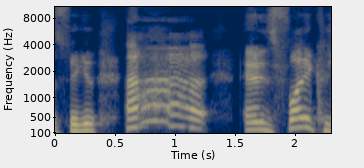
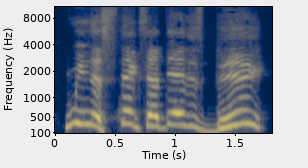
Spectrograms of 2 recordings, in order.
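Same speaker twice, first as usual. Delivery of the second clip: a much higher, louder mock-astonished delivery; 11 semitones higher, 5 dB louder than usual. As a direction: ham up the stock movie reaction. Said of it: "And he's like".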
